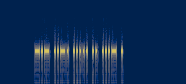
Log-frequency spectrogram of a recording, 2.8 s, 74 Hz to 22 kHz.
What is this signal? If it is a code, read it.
Morse code, heard as a keyed tone, about 53 wpm, 700 Hz. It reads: KF5IVE
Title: USA Call Signs - 6 Characters - 6x Character Spacing - 50wpm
